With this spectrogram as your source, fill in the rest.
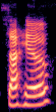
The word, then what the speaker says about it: Sahil: a double s and then someone else asked sahio did i pronounce that right yeah i do test for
